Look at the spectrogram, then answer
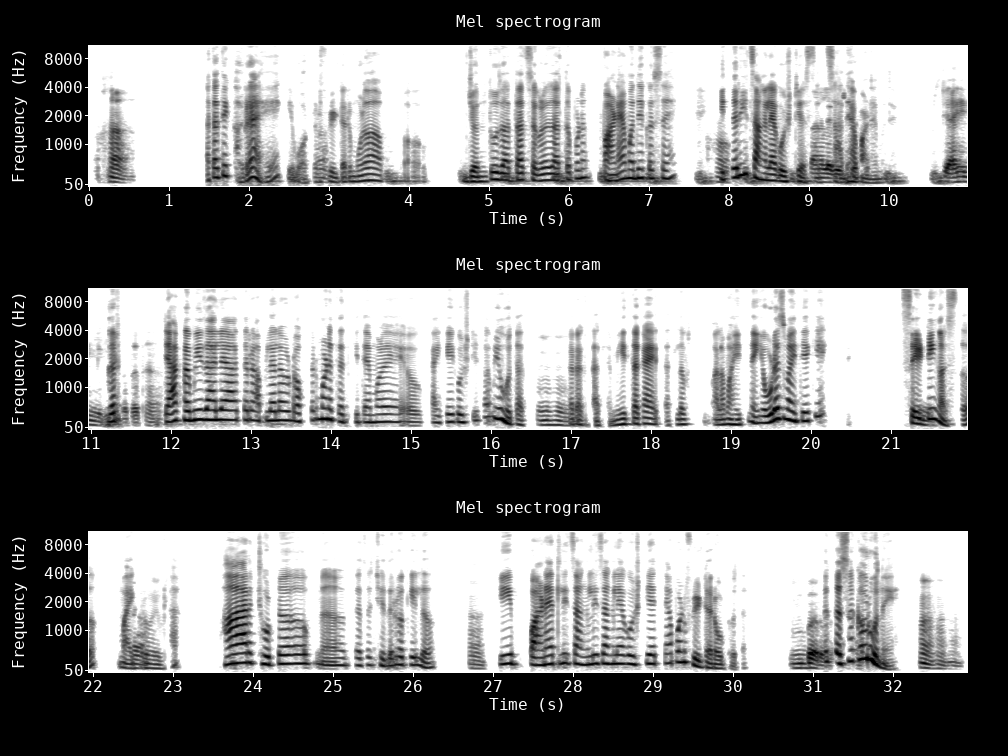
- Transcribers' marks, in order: tapping; other background noise; other noise
- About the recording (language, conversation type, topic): Marathi, podcast, ग्रुपचॅटमध्ये वागण्याचे नियम कसे असावेत, असे तुम्ही सुचवाल का?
